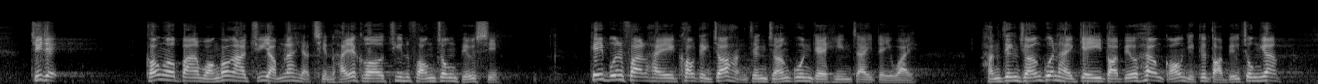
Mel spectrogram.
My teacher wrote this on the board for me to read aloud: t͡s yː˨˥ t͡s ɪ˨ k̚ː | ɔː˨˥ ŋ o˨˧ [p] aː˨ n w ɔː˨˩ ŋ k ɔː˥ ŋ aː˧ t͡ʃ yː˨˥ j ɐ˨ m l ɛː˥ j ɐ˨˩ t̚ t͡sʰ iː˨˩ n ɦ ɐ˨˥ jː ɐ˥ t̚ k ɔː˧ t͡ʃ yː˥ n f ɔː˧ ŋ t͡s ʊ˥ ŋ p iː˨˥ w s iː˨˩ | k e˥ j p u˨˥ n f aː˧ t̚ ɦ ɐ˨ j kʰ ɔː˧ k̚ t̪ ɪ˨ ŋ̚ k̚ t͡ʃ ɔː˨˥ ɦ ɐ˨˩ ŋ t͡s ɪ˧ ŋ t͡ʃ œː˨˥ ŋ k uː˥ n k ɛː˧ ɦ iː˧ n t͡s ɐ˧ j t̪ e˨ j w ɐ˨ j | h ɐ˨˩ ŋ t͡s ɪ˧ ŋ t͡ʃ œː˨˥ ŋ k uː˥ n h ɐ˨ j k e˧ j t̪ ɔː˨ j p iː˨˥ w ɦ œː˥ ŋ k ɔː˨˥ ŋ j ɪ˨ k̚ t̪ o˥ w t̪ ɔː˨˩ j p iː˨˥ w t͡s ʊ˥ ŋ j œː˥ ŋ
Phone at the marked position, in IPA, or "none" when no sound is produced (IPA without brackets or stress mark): p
